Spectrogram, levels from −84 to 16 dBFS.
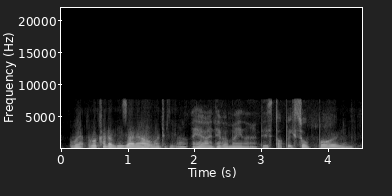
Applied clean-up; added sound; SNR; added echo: neural separator model SepFormer DNS4.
